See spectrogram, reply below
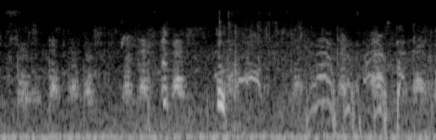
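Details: Several ducks kept in a bucket on a farm in wintertime give short nasal quacks and honking calls, scattered and overlapping, over a steady low hum.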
